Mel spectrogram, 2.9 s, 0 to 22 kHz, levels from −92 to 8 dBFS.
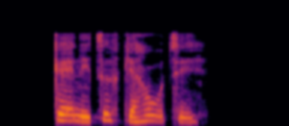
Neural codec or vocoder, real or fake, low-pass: codec, 16 kHz, 16 kbps, FreqCodec, smaller model; fake; 7.2 kHz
